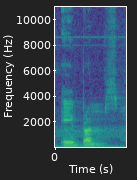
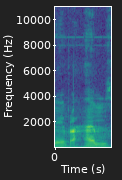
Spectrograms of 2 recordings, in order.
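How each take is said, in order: First: The name has two syllables, with no middle 'ra'. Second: The name has three syllables, with a middle 'ra'. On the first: The speaker calls it right. "it's Abrams. There's no H there" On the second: The speaker calls it wrong. "It's not an Abrahams"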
